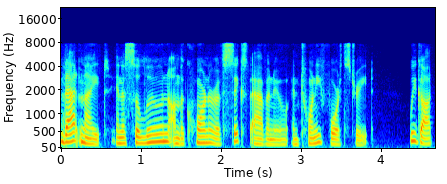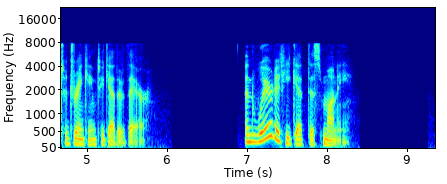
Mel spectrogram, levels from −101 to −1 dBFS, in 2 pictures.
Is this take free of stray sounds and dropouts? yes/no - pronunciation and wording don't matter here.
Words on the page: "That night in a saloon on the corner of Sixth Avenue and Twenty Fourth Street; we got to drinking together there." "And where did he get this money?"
yes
